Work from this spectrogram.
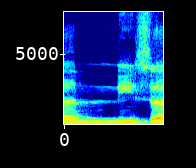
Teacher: علی النساء نون مشدد ہے، غنہ واجب ہوگا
